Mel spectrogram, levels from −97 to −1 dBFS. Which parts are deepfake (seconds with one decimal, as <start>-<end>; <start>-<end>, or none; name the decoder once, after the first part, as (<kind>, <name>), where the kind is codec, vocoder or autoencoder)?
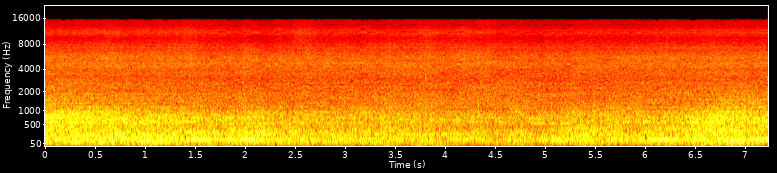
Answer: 1.5-2.5 (codec, SNAC); 3.1-6.0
